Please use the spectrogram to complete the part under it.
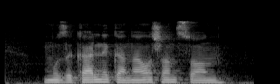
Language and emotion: Russian, neutral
